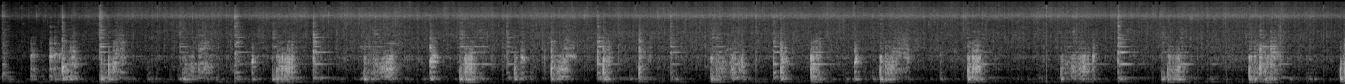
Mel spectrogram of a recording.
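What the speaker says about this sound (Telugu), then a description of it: "ఆయిల్ కాగిన తర్వాత కొంచెం ఆనియన్ వేసుకుని ఫ్రై చేసుకోవాలి." Onion frying in a spoonful of hot oil in a pan while being stirred, steady sizzling under repeated sharp scrapes of the spoon against the pan, up close with no talk.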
